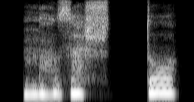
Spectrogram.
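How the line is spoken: Whisper. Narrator (Russian): прошептала я

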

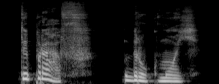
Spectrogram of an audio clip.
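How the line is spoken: Sighing. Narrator (Russian): вздохнул

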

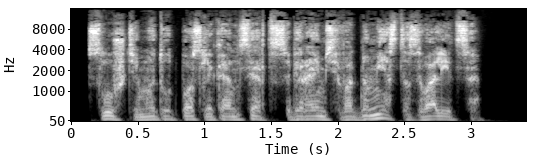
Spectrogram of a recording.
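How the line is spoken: Conspiratorial tone. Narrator (Russian): заговорщическим тоном сказал Костян

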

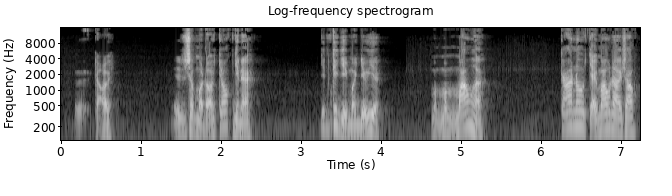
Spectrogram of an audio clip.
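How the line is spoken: Shouted. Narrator (Vietnamese): Nó la lên

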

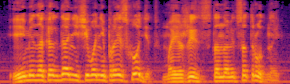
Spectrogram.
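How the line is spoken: Snapping retort. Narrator (Russian): огрызнулся Джек

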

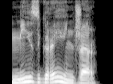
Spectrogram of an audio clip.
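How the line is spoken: Soft, tired call. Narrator (Russian): позвал директор мягким, а может, просто уставшим голосом

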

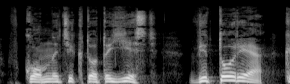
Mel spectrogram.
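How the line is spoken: Uncontrolled shout. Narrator (Russian): крикнул он, будучи не в силах сдержаться

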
